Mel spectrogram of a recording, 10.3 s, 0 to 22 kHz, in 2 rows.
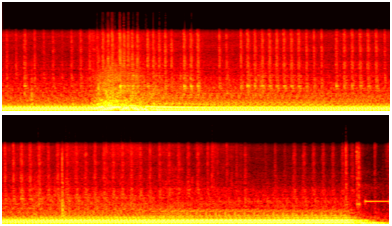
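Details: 2003 Chevrolet Silverado, 6.0 LQ4 V8 with comp cam, ported heads, LS7 valve springs and timing set, failed after 2000 miles: deep steady knock under the exhaust note at idle, connecting rod knock.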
